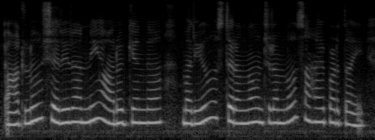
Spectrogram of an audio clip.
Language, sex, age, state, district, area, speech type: Telugu, female, 18-30, Andhra Pradesh, Kakinada, rural, spontaneous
